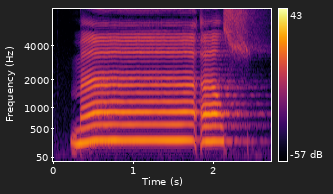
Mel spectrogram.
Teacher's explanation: Maka mimnya dipanjangkan boleh empat boleh lima harakat. Ma as shadnya berdesis karena punya sifat namanya shofir ya. · Sodnya berdesis karena punya sifat namanya sofir ya, yaitu berdesis seperti suara angsa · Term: mad jaiz munfasil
